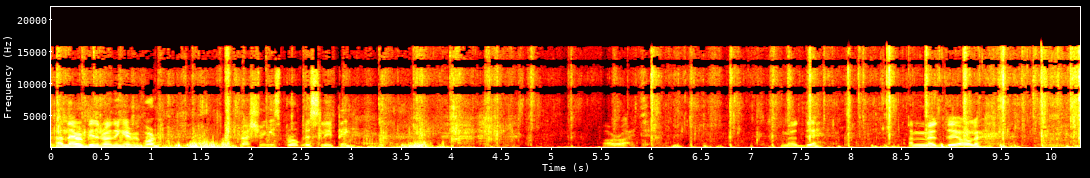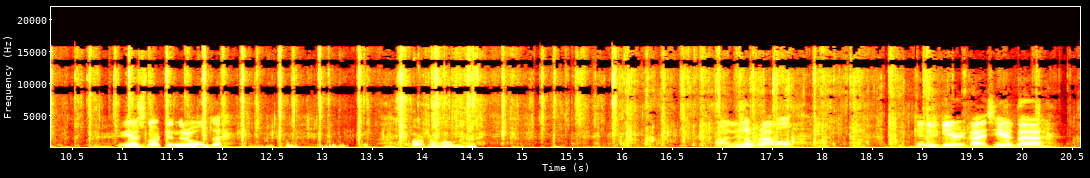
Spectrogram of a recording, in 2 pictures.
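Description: Running footsteps thud and crunch on a gravel trail.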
